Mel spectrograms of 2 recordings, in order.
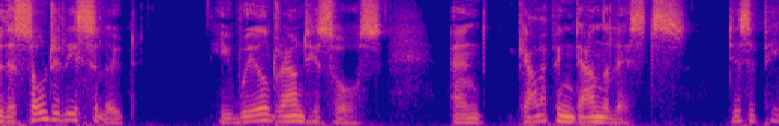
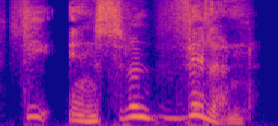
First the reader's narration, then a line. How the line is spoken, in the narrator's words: cried Pedro, glaring furiously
